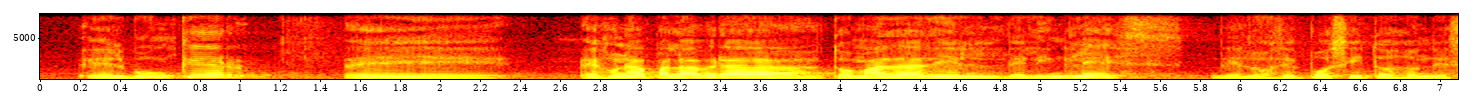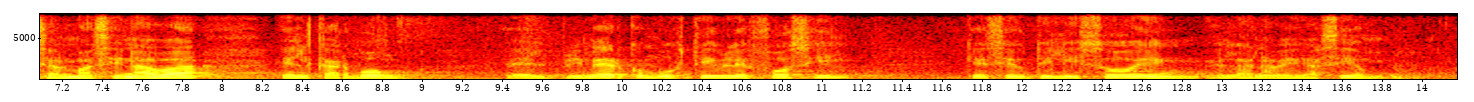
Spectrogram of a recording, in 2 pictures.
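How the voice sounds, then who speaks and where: A high-pitched man at a very slow pace, fairly even intonation, audible room echo. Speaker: conference speaker. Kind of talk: lecture. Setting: conference with audience. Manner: halting.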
